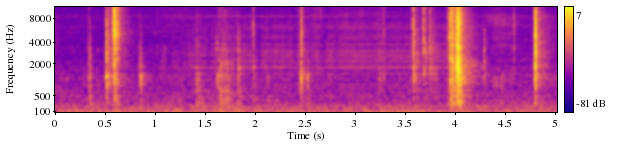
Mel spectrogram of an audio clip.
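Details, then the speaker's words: Vintage GE automatic stereo record changer clicked over mid-song: a few light mechanical clicks, then a firm clack as the next record drops and lands perfectly, a normal change cycle. "and by doing that, even if you are fed up with a song, click it over, it'll drop that record and play the next one and land perfectly."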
